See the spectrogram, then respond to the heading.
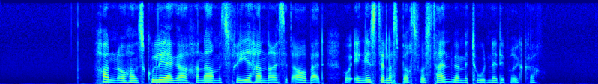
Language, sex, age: Norwegian, female, 25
